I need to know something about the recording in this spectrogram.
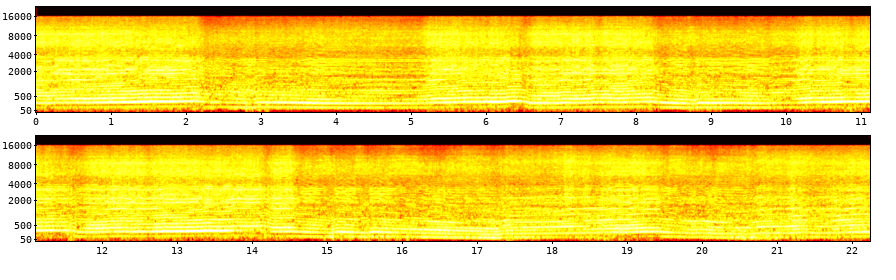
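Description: A motorcycle engine screams at high revs, rising and dropping in pitch as it shifts gears and brakes.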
